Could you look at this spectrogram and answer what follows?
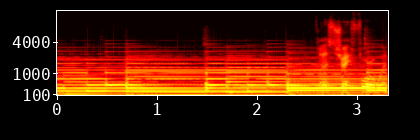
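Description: A worship-style piano rhythm pattern moves through a 4-1-6-5 chord progression, with steady repeated chord strikes and sustained bass notes changing about every few beats, played clearly with no voices.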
